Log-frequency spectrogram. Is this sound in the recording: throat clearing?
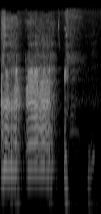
yes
